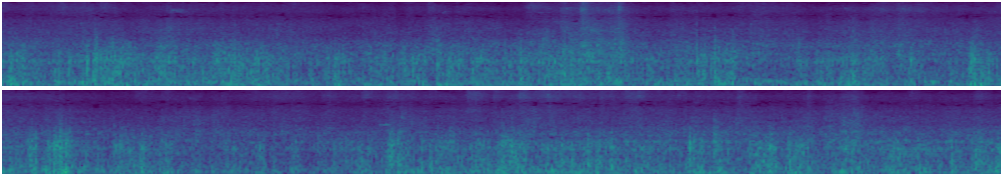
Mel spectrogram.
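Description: Passenger train running along the track, with wind rushing over the microphone and a few knocks, the loudest about six and a half seconds in.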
